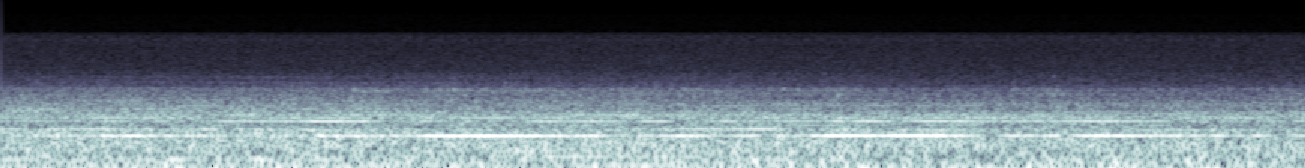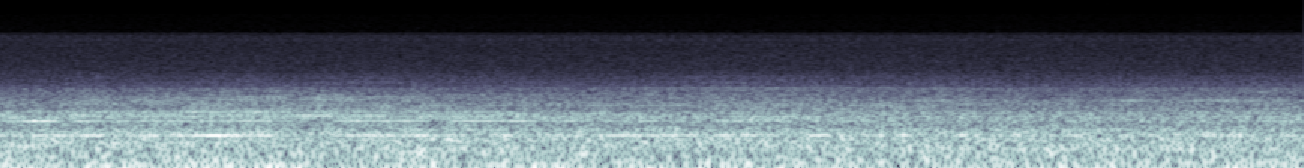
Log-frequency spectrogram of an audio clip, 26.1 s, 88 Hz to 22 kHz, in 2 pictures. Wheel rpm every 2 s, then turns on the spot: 0, 0, 0, 0, 0, 0, 0, 0, 0, 0, 0, 0, 0.
none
